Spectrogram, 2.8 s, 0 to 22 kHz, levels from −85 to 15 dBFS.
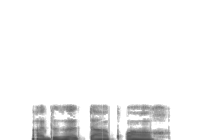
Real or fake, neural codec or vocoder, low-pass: real; none; 5.4 kHz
